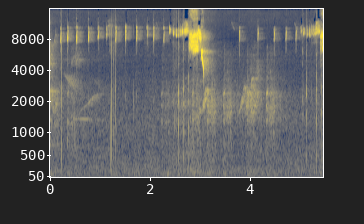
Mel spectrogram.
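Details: Kept blue-black grassquit of Bahia origin gives one loud high buzzy burst near the middle, preceded by a run of tiny evenly spaced high ticks and faint lower chirps in the background.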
